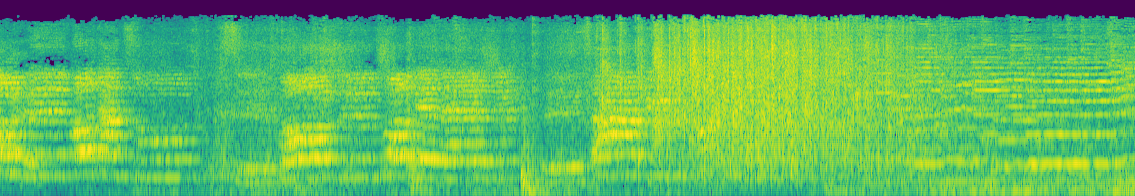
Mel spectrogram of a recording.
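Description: A group of young voices singing together, breaking off about eight seconds in, then a stretch of noise. Near the end, fiddle music with plucked strings begins.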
